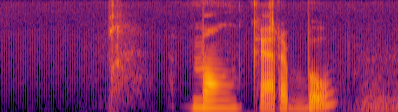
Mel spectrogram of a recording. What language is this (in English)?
Swedish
